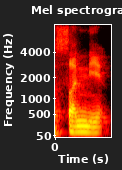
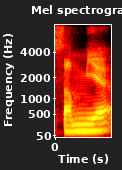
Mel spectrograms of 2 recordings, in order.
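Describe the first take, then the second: First: A full n sound comes before the ya. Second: A full m sound comes before the ya. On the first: "or Sanya" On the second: "is not chanted as Samya"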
